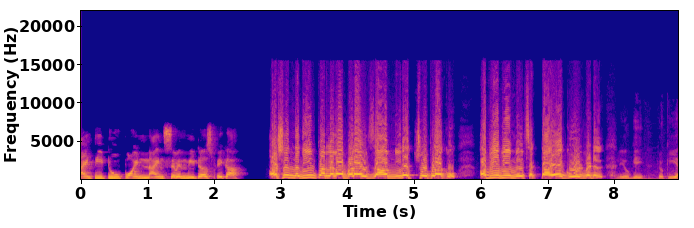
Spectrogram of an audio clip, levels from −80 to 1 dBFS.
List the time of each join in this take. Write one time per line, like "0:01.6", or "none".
0:02.8
0:07.9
